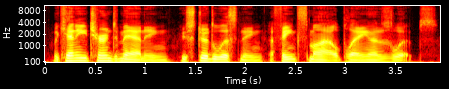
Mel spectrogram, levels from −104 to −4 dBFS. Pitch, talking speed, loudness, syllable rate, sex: 105 Hz, 215 wpm, -19 LUFS, 6.1 syllables/s, male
